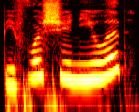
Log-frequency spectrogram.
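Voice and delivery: usual speaking voice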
